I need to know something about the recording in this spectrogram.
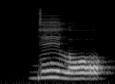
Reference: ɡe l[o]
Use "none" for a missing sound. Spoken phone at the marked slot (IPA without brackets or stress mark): ɔ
